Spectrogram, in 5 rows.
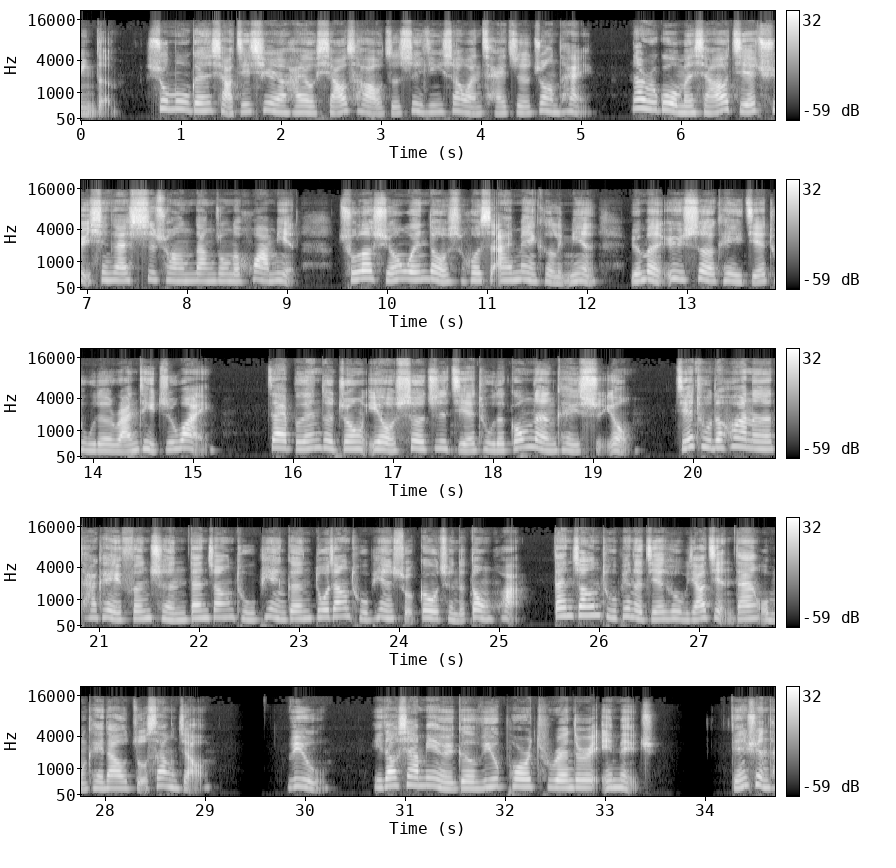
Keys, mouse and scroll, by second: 2.9-3.3 shift+middle drag, 29.6-34.7 drag.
